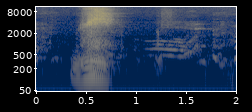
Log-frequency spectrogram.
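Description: A short, breathy vocal exclamation from a man about half a second in, followed by a fainter, higher voice rising in pitch a little later.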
